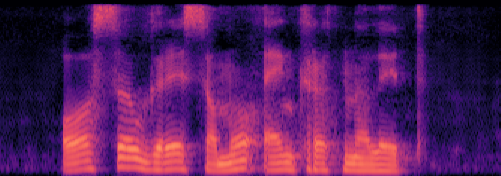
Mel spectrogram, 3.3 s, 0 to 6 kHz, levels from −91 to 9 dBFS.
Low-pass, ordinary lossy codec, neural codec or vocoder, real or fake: 5.4 kHz; MP3, 48 kbps; codec, 24 kHz, 1.2 kbps, DualCodec; fake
